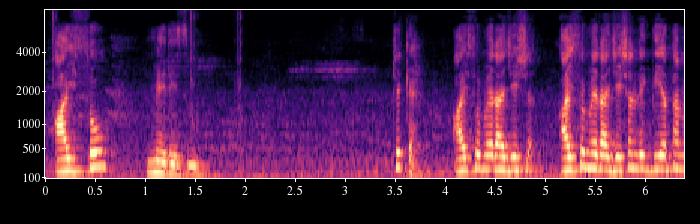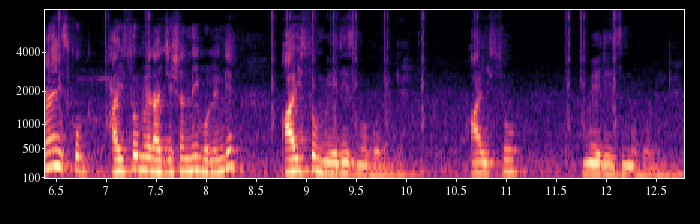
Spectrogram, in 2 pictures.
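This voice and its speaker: A woman's voice: lowish voice, unhurried, long pauses, a little hiss or hum. A woman teaching a chemistry class online, mixing English terms in and repeating questions to the class before answering them herself. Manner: repetitive, asks and answers her own questions; mixes English terms into speech.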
